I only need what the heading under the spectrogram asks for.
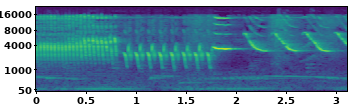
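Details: Canary, described as a very active, persistent singer used to tutor young birds and to bring females into breeding condition, delivers a buzzy trill, then a rapid run of repeated notes, then loud descending whistled sweeps.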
